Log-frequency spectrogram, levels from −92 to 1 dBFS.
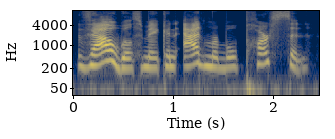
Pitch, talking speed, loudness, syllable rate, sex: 235 Hz, 145 wpm, -20 LUFS, 4.5 syllables/s, female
